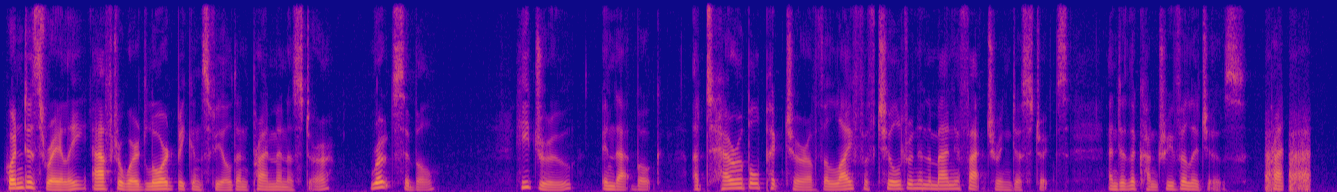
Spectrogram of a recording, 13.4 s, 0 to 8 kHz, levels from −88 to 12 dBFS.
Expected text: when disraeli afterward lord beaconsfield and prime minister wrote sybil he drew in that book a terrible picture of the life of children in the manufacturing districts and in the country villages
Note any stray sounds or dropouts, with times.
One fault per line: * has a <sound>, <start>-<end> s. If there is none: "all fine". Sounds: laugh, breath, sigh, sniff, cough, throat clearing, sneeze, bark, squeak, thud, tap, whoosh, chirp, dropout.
* has a laugh, 12.6-13.1 s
